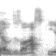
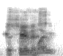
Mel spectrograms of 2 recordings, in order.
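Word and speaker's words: Iosivas: Is it Andre Olszewski or how you pronounce his name? Shivas.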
